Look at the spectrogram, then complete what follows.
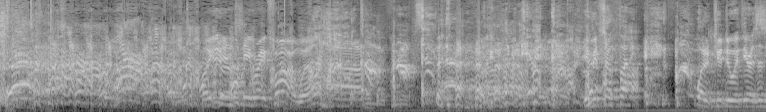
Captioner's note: La risa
